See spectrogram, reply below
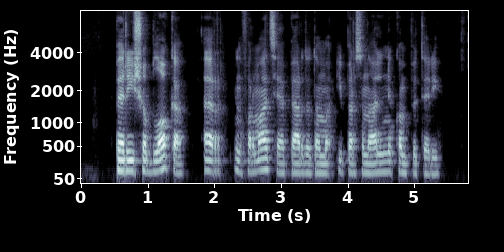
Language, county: Lithuanian, Kaunas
